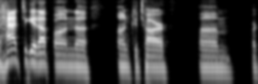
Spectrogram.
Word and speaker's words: Qatar: You had to get up on Qatar or Qatar. Depends how you want to pronounce it. I think Qatar is the actual right way to say it, but either way, that is obviously a huge goal for Canada.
